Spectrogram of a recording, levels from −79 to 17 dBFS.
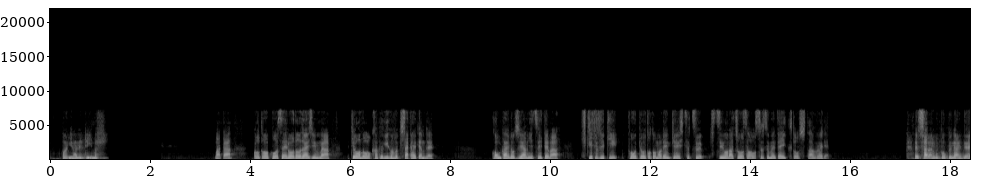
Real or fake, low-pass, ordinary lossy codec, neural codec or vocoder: fake; 7.2 kHz; MP3, 64 kbps; codec, 16 kHz in and 24 kHz out, 0.6 kbps, FireRedTTS-2 codec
